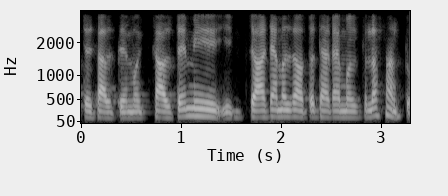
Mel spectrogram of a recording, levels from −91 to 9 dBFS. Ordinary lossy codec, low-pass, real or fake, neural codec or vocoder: none; 3.6 kHz; fake; codec, 16 kHz, 4 kbps, X-Codec, HuBERT features, trained on general audio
